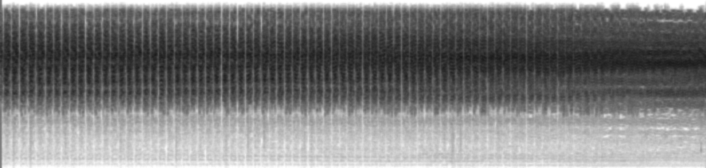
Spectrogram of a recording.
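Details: Cicadas in southern France give a loud, harsh, high-pitched buzz that pulses rapidly without pause.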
